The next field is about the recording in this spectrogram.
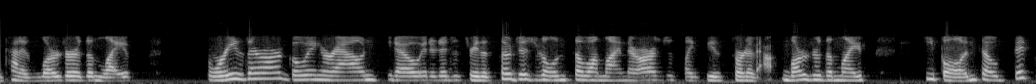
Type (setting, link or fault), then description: link, phone line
